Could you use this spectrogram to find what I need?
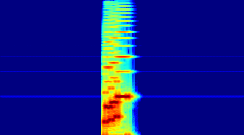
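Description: A short electronic game sound plays as a menu choice is made.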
